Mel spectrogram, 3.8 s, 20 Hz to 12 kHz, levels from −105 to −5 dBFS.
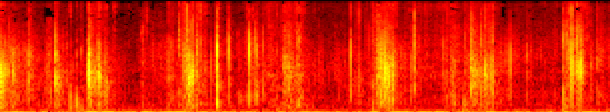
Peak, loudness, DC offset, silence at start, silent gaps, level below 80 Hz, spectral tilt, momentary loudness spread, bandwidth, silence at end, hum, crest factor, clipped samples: -4 dBFS; -34 LUFS; under 0.1%; 0 s; none; -54 dBFS; -1.5 dB/octave; 12 LU; 11.5 kHz; 0 s; none; 32 dB; under 0.1%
